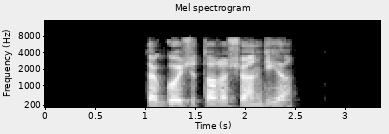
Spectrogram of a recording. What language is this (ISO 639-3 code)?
kur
